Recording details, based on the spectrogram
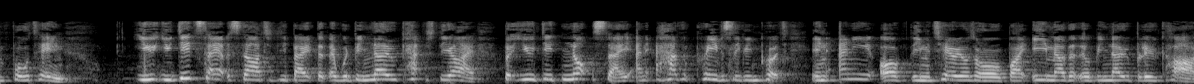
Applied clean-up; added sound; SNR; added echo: none; none; none; reverberation time 0.4 s.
